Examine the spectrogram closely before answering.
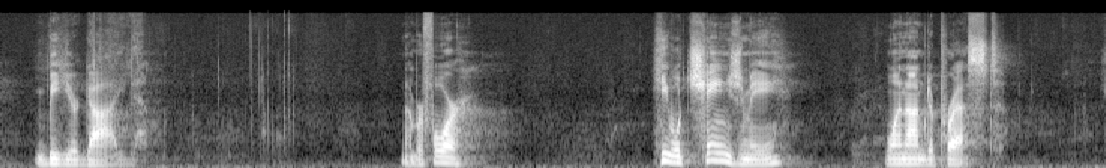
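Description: An older man speaks into a microphone in short, emphatic phrases with pauses between them.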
